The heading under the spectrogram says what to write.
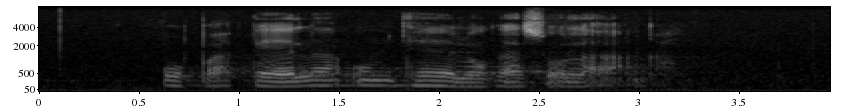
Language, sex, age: South Ndebele, male, 24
